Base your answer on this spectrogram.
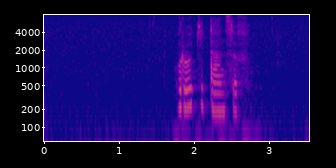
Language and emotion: Russian, neutral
